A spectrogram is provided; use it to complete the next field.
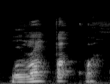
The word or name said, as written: Wurôkpuq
